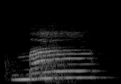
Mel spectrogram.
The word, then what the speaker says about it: mayo: La sílaba tónica es mayo. Ma. Sílaba tónica.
